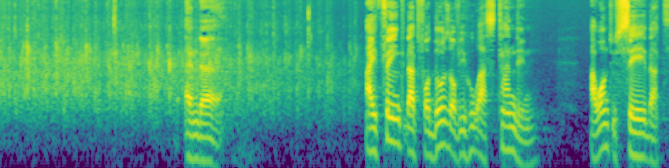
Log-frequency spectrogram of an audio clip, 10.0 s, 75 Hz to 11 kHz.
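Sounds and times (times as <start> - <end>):
audience clapping hands: 0.0 - 6.0
speech: 2.8 - 3.4, 5.5 - 8.1, 8.8 - 10.0.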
